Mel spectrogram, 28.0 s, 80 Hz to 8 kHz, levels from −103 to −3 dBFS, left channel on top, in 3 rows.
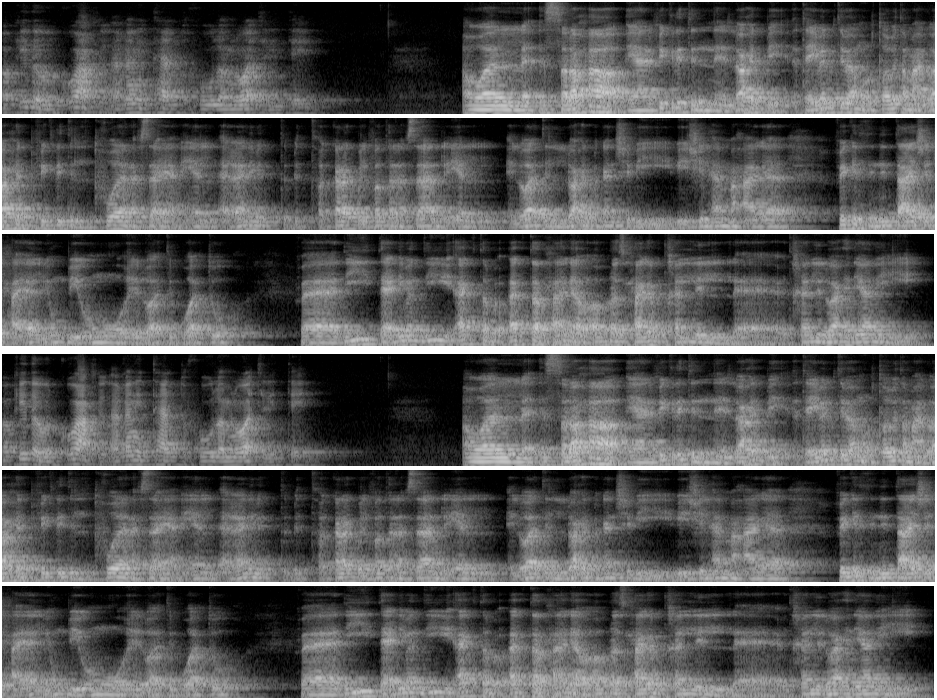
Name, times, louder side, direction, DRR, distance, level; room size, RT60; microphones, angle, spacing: voice 1, 0.0-3.1, right 2 dB, 75° right, 5 dB, 0.6 m, -41 dB
voice 2, 4.6-17.4 17.7-20.9 21.6-27.7, left 1 dB, 15° left, 0 dB, 0.6 m, -33 dB
4.4 x 2.6 x 3.6 m, 0.96 s
head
